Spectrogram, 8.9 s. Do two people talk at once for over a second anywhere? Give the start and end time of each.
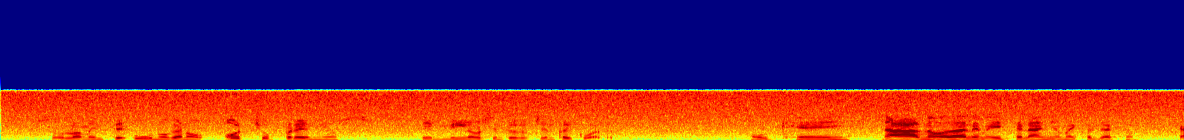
none

